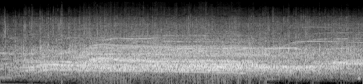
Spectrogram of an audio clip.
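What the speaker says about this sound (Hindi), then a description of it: "मैं चाहूंगी कि उसके फाउंडर के लिए एक बार जोरदार तालियां हो जाए" A large audience at a corporate wellness company event claps and cheers loudly for the company founder, a dense, continuous roar of applause with shouts and whoops mixed in.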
